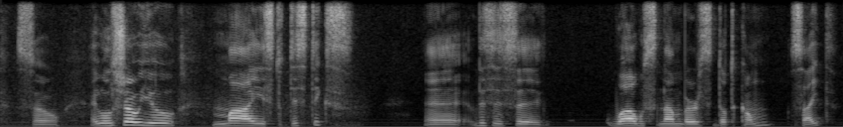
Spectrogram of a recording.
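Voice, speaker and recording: A man speaks in a Polish accent with audible room echo. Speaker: gaming video creator. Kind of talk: tutorial. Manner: halting.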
